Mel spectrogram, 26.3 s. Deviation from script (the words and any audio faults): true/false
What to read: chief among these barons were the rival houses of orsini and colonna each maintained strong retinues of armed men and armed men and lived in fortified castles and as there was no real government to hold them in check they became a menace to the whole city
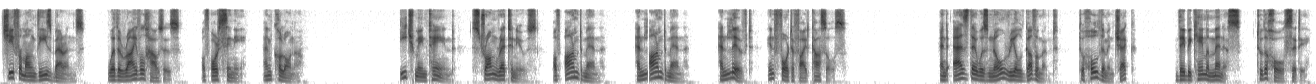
false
